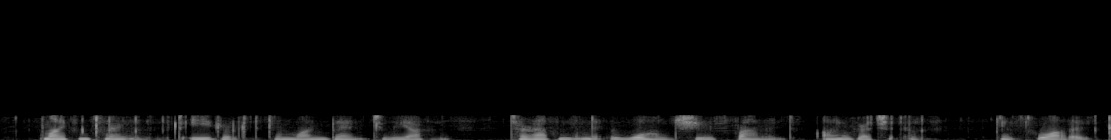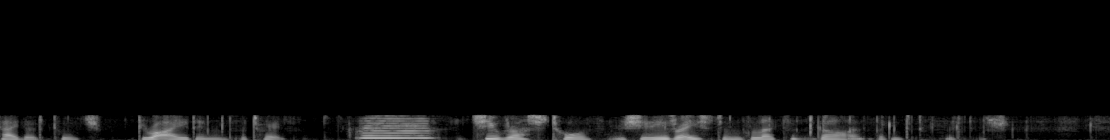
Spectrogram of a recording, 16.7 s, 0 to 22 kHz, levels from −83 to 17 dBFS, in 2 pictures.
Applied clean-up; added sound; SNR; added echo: neural separator model SepFormer WHAM!.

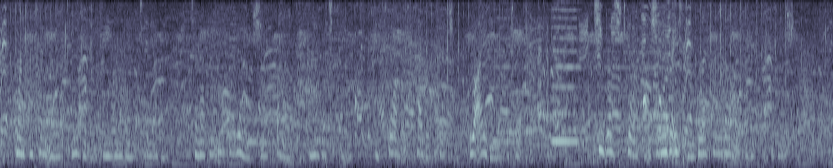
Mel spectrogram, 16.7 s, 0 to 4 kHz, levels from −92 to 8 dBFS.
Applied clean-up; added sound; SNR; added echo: none; Crowd; -1 dB; none.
